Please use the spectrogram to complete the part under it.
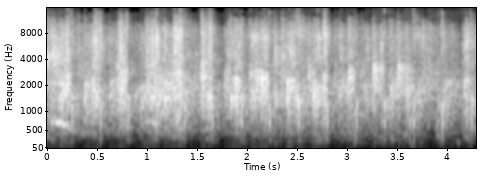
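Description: Audience applause greets a comedian as she is introduced onto the stage: dense, steady clapping with some crowd noise that holds loud and even for about four seconds.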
